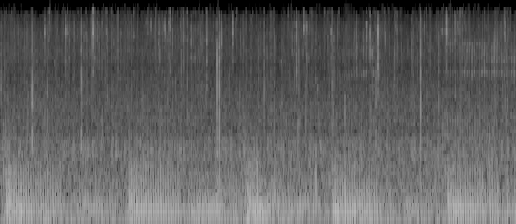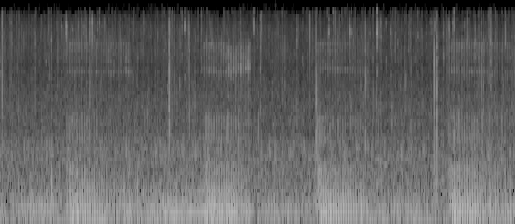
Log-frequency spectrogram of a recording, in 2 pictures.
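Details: Two cats sleeping before a rainy window purr in a low, steady rumble that swells and fades with each breath, about every one and a half to two seconds, over rain patter and the crackle of a fireplace.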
